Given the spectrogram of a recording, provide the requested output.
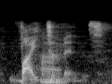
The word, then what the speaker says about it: vitamins: yes and and uh with muscle the C is silent muscles muscles muscles okay muscles and then it's vitamins with a long eye vitamins vitamins vitamins good yeah vitamins for the muscle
